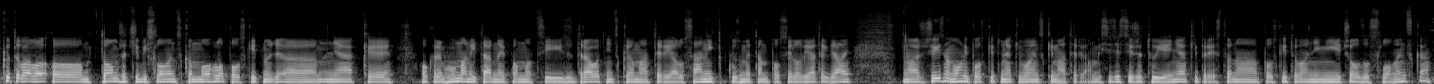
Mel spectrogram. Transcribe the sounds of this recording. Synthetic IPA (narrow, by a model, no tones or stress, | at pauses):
skut̪ɔʋalɔʔɔt̪ɔmʒɛt͡ʃibislɔʋɛnskɔmɔɦlɔpɔskit̪nuːɟɲɛakɛ | ɔkɾɛmɦumanit̪aːɾnɛjpɔmɔt͡sizd̪ɾaʋɔt̪ɲit͡skɛɦɔmat̪ɛɾiaːlusanit̪kuzmɛt̪ampɔsɪɛlaliat̪aɡ̚ɟalɛj | ʒɛt͡ʃibizmɛmɔɦlipɔskit̪nuɟɲɛakiːʋɔjɛnskiːmat̪ɛɾḭa̰ːlmislicɛsiʒɛt̪ujɛɲɛakiːpɾɪɛ̰st̪ɔɾnapɔskit̪ɔʋaɲɪɛɲɪɛt͡ʃɔɦɔzɔslɔʋɛnska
